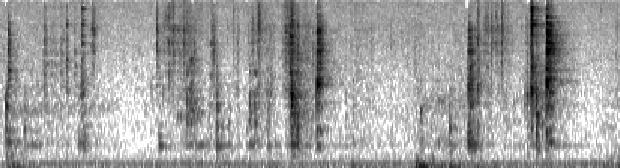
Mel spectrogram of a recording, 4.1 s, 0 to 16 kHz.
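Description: Scattered light metallic clicks and clinks, with one duller knock about three seconds in, as a Ford 9-inch rear axle housing is tilted on its supports to raise the pinion angle. A low steady hum runs underneath.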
